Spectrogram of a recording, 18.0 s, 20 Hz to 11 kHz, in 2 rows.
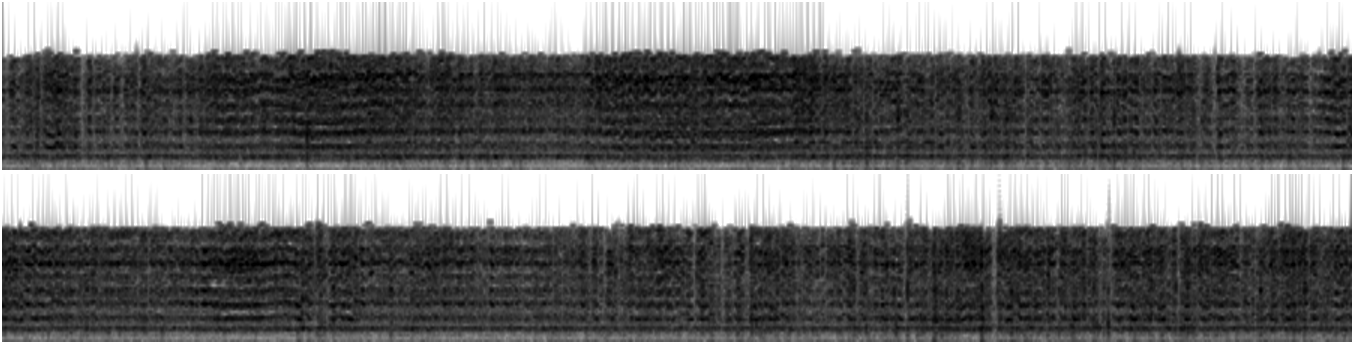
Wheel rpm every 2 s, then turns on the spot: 230, 230, 220, 240, 230, 230, 230, 230, 230.
none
